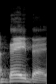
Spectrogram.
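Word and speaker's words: Beebe: Is that how you pronounce his name? Is it just BB? Cooper Bebe? Yeah, Bebe.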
